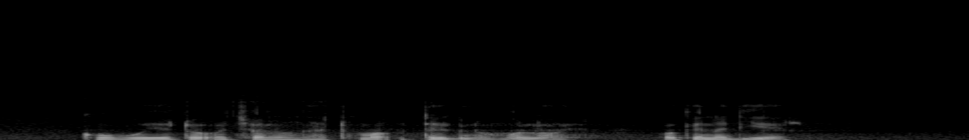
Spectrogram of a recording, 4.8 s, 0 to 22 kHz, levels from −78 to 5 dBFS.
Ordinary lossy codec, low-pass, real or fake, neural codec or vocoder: none; 7.2 kHz; real; none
